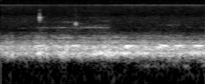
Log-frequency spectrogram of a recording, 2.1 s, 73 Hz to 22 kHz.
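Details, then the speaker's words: Ham radio receiver on 3526 kHz, bottom of 80 m band, S3–S6: even rushing static with faint crackle and no strong bursts, ordinary distant lightning noise. "that's distant lightning noise that's not bad for 80"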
